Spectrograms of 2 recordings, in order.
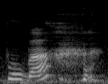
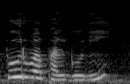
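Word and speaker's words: Purva Phalguni: Venus uh glyph symbol it's not Puba it is uh purva paloni or purum in taml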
